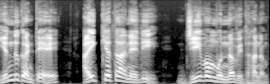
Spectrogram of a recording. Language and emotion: Telugu, neutral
